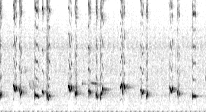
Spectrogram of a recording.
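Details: Yellow-vented bulbul pouring out a continuous dawn 'gacor ropel' song, quick rolling two- and three-note chirps repeated almost without a break over a soft low pulsing background.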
